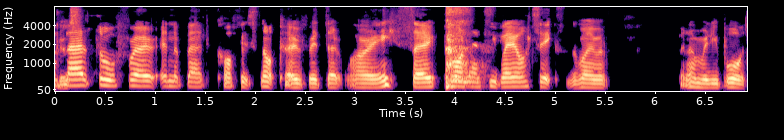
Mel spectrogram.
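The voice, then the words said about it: Croaky, hoarse voice. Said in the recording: “I've got a bit of a croaky voice ... I've got a bit of a bug, so my voice is very croaky”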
